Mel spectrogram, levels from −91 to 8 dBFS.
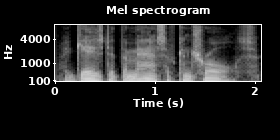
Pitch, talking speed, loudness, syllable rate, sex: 85 Hz, 205 wpm, -17 LUFS, 4.3 syllables/s, male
